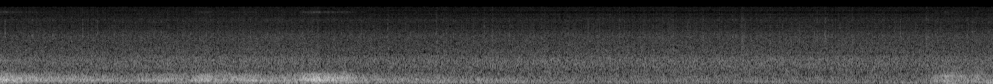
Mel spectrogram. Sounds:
rain

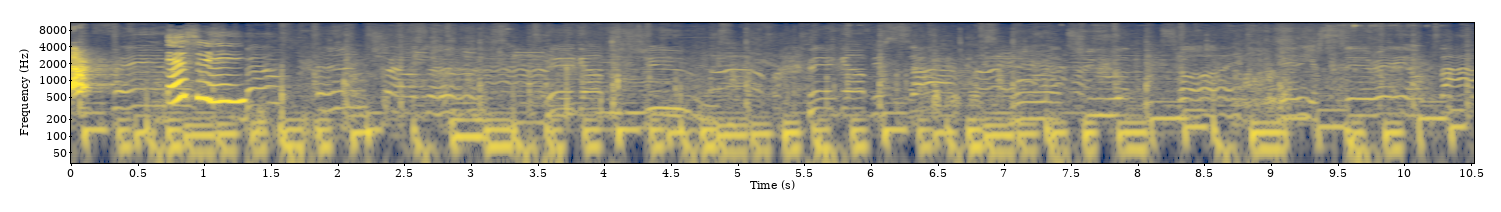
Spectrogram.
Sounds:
music, speech

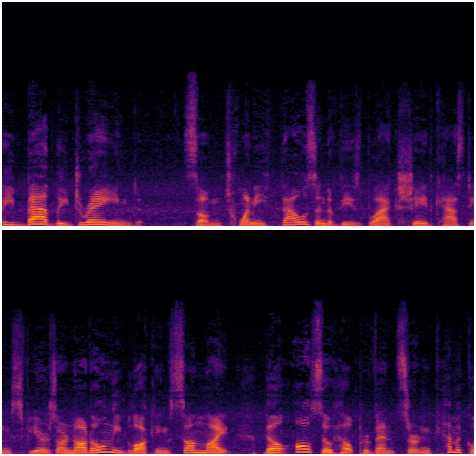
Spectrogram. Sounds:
speech

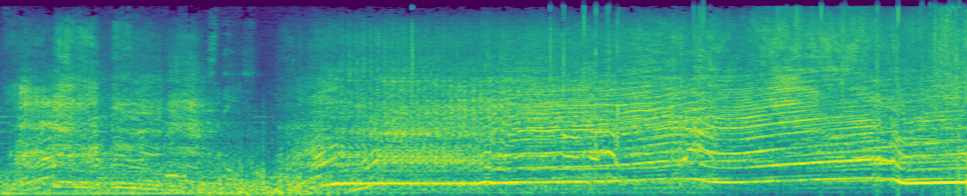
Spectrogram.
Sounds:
speech

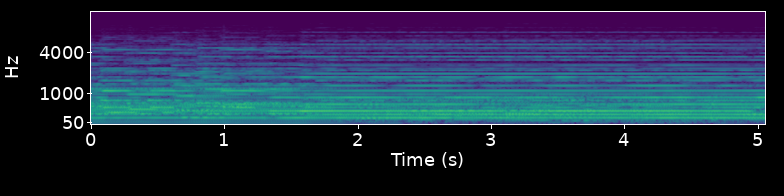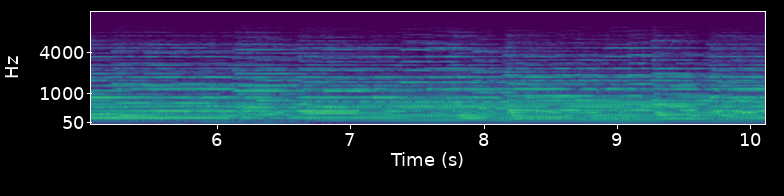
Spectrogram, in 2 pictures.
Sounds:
playing electronic organ

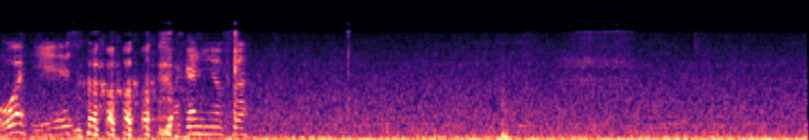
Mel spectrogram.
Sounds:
speech

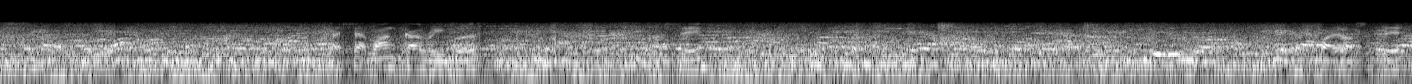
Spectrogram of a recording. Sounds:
speech

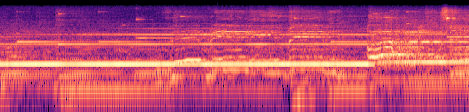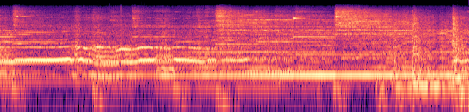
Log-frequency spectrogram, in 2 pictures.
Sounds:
music

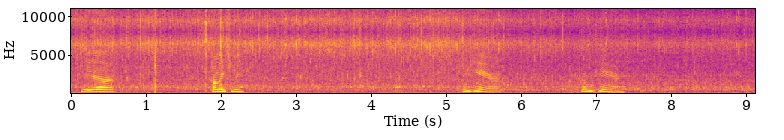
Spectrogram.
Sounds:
speech

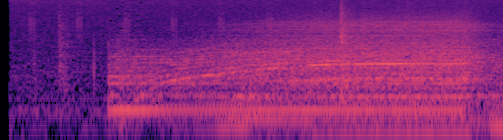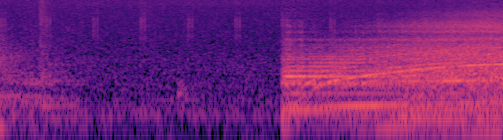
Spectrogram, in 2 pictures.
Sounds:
bathroom ventilation fan running

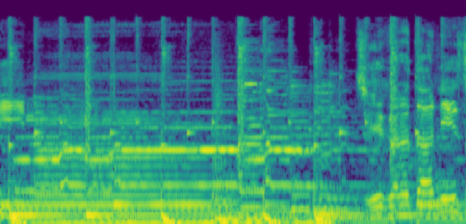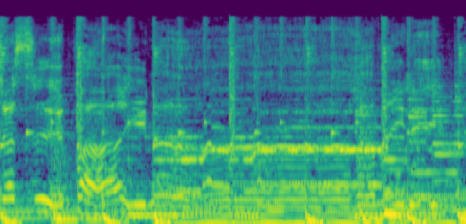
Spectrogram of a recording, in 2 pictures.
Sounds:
music

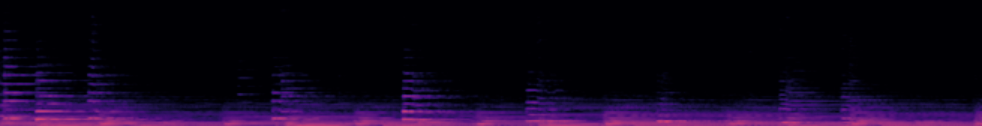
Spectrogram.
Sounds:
music, plucked string instrument, musical instrument, piano, guitar

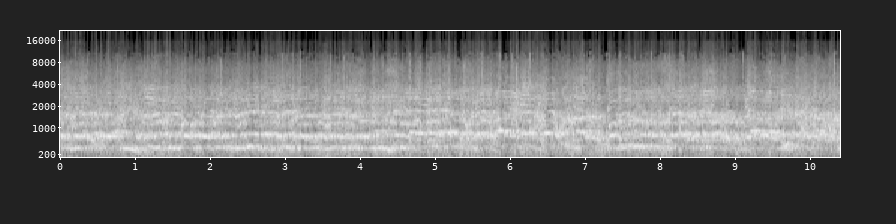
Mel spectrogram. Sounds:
speech

